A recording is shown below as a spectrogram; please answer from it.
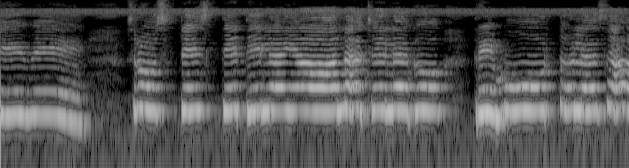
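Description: A woman singing a Telugu padyam solo, with no accompaniment. A long held note slides down and ends about a second in. After a short breath she goes on in wavering, ornamented phrases, with another brief pause near the middle.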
